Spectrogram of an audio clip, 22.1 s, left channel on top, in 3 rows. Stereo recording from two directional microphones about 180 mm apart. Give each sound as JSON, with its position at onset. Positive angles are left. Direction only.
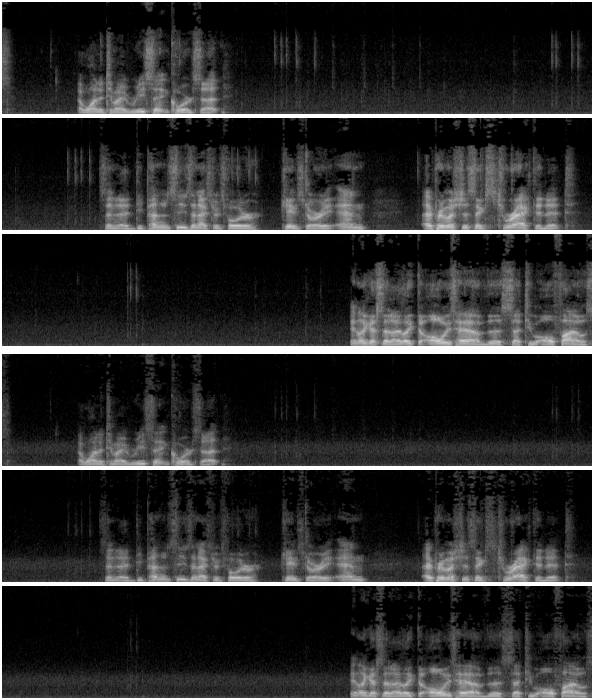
{"t": 0.9, "sound": "speech", "side_deg": 45}
{"t": 8.6, "sound": "speech", "side_deg": 45}
{"t": 19.0, "sound": "speech", "side_deg": 40}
